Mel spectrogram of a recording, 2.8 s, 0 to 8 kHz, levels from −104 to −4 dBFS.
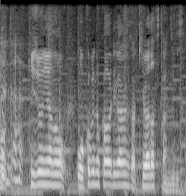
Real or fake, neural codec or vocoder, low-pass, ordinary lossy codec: real; none; 7.2 kHz; none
